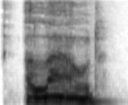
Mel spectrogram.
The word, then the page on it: aloud: British English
